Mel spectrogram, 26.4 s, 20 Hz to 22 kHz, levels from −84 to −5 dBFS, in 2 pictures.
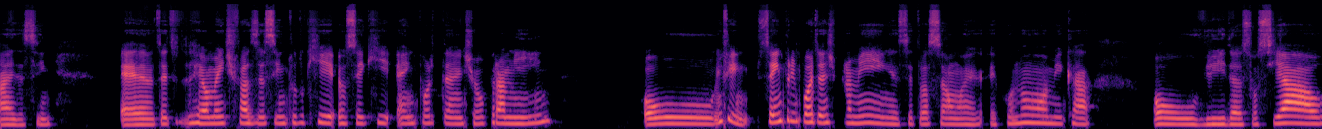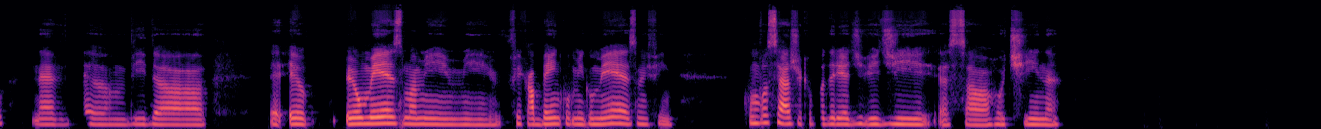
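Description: Nothing in the speech here points to a technical fault, so there's nothing to flag along the way.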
